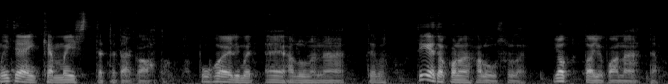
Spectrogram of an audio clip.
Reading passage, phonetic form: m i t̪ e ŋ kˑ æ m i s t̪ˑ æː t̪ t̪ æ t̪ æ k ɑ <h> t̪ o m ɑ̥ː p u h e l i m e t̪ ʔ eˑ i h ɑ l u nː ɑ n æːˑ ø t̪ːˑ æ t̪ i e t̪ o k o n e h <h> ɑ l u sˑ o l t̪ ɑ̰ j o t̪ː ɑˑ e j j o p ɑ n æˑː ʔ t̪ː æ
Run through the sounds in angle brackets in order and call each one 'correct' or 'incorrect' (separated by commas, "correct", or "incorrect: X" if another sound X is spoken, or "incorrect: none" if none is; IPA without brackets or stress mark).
correct, correct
